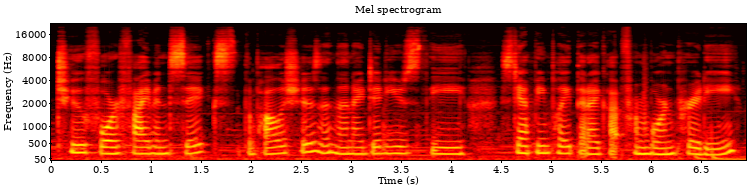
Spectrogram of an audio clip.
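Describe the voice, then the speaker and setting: A woman hosting her own nail channel who is losing her voice, speaking in a hushed, breathy near-whisper. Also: medium pitch, fairly even intonation, measured pace, faint music behind. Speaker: nail art channel host. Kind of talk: casual vlog aside.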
